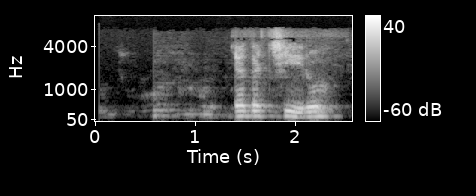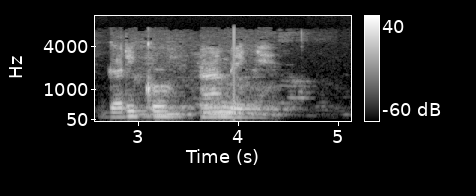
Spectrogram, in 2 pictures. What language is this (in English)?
Kinyarwanda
